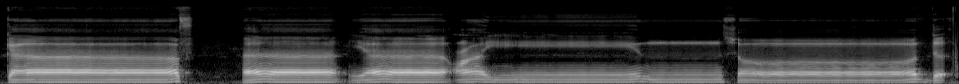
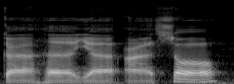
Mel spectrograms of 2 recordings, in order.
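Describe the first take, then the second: First: The letters are read with full letter names. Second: The letters are read as short syllables. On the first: The speaker calls it right. "tetapi dibaca kaf ha ya ain sod" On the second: The speaker calls it wrong. "tidak dibaca kahaya aso"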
